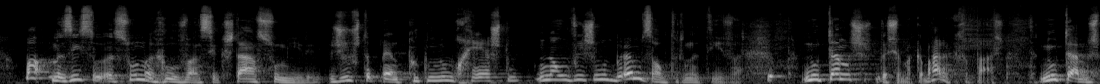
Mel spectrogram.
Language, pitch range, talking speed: Portuguese, 125-210 Hz, 120 wpm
